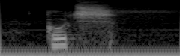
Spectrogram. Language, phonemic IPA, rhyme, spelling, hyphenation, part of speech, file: Dutch, /kuts/, -uts, koets, koets, noun, Nl-koets.ogg
- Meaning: coach (four-wheeled carriage)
